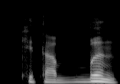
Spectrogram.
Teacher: Kitap, book, but I want to write o the book, so it should be kitapın. But p, the last consonant of the word kitap, is an explosive consonant, so it's going to alternate itself to kitabın.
